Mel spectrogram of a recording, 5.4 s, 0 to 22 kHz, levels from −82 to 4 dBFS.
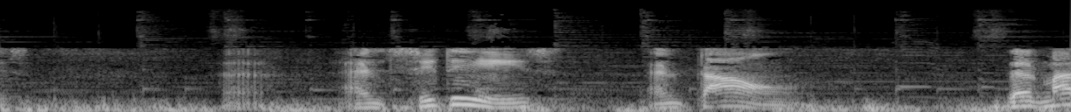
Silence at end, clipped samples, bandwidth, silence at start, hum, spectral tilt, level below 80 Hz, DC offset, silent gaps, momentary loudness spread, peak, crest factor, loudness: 0 s; under 0.1%; 16 kHz; 0 s; none; -6 dB/octave; -34 dBFS; under 0.1%; none; 17 LU; -4 dBFS; 18 dB; -21 LUFS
